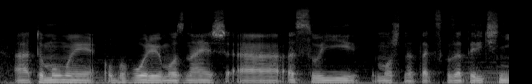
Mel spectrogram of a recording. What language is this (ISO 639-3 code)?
ukr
